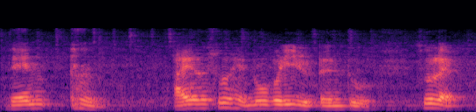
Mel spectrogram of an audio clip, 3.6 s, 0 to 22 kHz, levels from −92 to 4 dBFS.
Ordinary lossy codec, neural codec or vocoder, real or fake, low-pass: none; codec, 16 kHz, 16 kbps, FreqCodec, smaller model; fake; none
